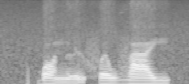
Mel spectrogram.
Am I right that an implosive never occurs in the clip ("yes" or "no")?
no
